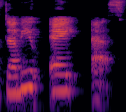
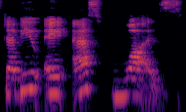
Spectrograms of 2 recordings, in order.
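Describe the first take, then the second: First: Letters spelled out slowly; slow spelling. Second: Spelled slowly then the word, softer; slow, softer spelling. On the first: Teacher spelling the sight word for kids, slowly. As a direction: spell W A S one letter at a time. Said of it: "I know how to write my sight word was". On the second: Teacher repeating the spelling for kids, slow and soft. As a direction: spell it again slowly and say was softly. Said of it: "my sight word was". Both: Shown as a demonstration.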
